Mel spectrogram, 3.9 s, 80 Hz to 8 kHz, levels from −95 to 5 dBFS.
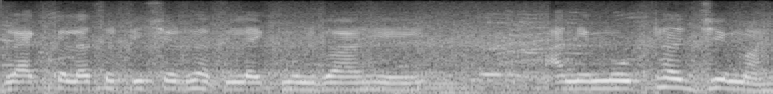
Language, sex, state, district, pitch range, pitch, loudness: Marathi, female, Maharashtra, Mumbai Suburban, 180-200 Hz, 190 Hz, -12 LUFS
